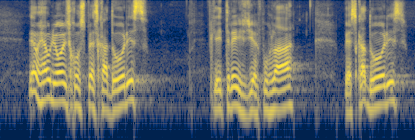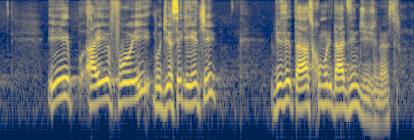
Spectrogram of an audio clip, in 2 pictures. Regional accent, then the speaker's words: Rondônia, Brazil; eu sou lá do estado de Rondônia, né? Eu represento o estado de Rondônia.

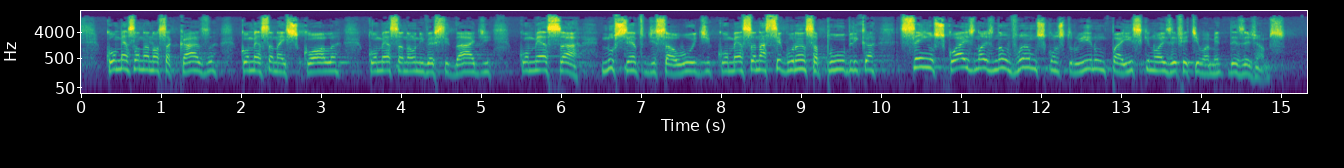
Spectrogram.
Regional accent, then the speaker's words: Santa Catarina, Brazil; É, eu sou de Santa, então Santa Catarina.

